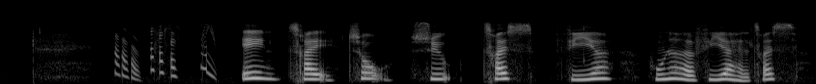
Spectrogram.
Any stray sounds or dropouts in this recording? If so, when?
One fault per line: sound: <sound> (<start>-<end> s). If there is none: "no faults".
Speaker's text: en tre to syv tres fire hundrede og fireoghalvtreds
sound: chirp (1.1-2.2 s)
